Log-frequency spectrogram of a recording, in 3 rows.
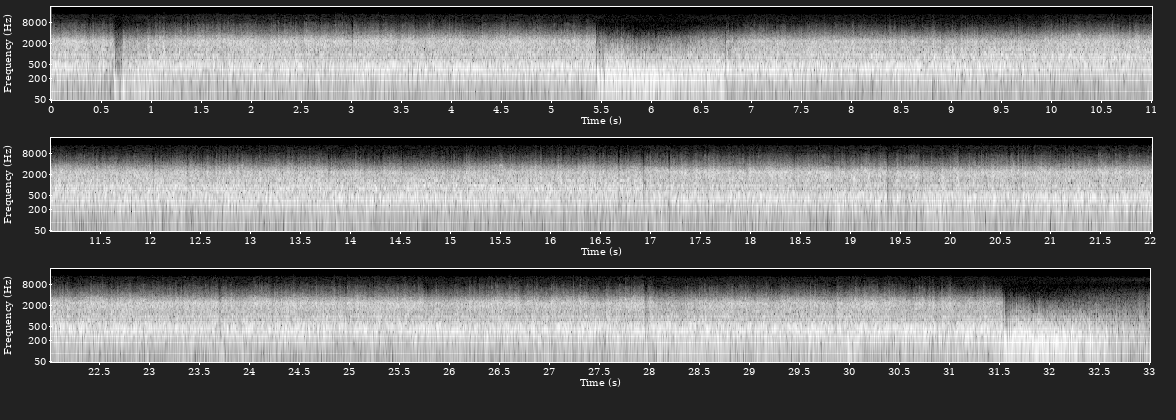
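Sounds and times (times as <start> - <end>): steady rushing rumbling noise: 0.0 - 33.0.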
